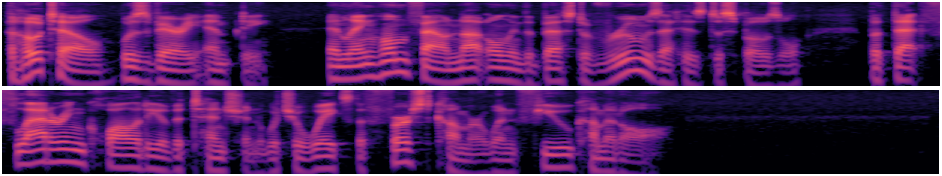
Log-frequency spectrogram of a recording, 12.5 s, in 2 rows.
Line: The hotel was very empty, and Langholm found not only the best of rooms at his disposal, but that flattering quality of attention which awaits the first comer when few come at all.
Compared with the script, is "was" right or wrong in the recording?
right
